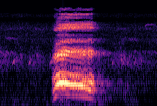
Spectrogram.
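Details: Chacma baboon calling from a tree in Kruger National Park, South Africa: a single loud, harsh bark of about half a second, slightly arched in pitch, against a quiet natural background.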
